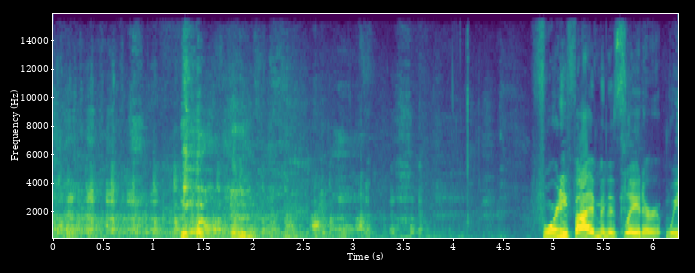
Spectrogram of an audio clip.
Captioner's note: laugh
